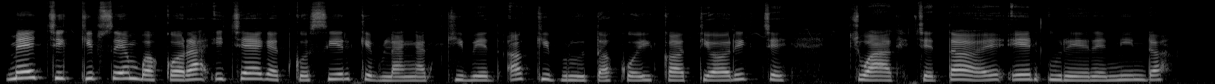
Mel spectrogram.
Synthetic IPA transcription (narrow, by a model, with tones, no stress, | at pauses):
mɛ˦t͡ʃi˦kːi˦pse˦mbɔ˨kɔ˨ɾa˦ɪ˦t͡ʃɛ˦ɡɛ˨t̪ko˨si˦ɾki˨bla˨ŋa˨t̪̚kʰi˨be˨d̪a˦kːi˨bɾu˨t̪a˨ko˨i˨kɔ˨t̪jɔ˨ɾi˦kt͡ʃe˨ | t͡ʃwa˨kt͡ʃe˨t̪ɔ˦e˦ʔe˦nu˨ɾe˨ɾe˨ni˦ndɔ˦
